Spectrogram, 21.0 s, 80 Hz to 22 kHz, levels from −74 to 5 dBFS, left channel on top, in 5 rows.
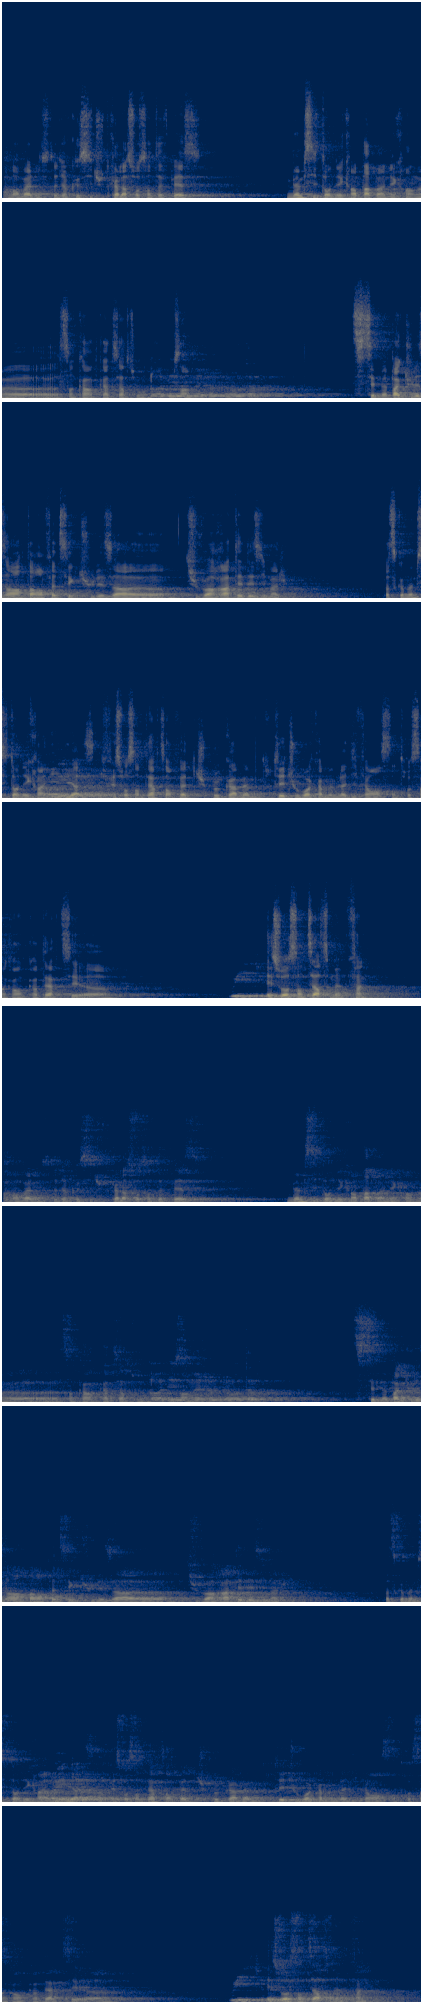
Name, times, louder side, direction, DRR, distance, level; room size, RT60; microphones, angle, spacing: voice 1, 0.0-2.0 2.8-6.1 7.7-11.3 12.2-13.3 13.7-17.9 19.4-20.5, left 4 dB, 70° left, 9 dB, 0.6 m, -34 dB
voice 2, 5.7-6.8 12.9-13.6 19.0-19.5, left 2 dB, 40° right, -3 dB, 1.8 m, -37 dB
8.1 x 7.0 x 6.3 m, 2.5 s
head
